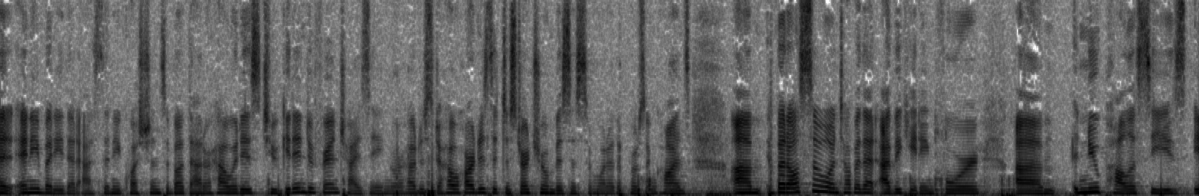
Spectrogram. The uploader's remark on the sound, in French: En direct depuis le Forum des femmes entrepreneurs canadiennes-africaines (CAWEF) est une conférence annuelle, lancée par l'Association marocaine de Toronto.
